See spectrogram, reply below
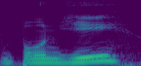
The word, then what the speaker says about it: Borgne: And it's pronounced like Borgne. Borgne. So there's like a hard E at the end, but it's like a Borgne.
